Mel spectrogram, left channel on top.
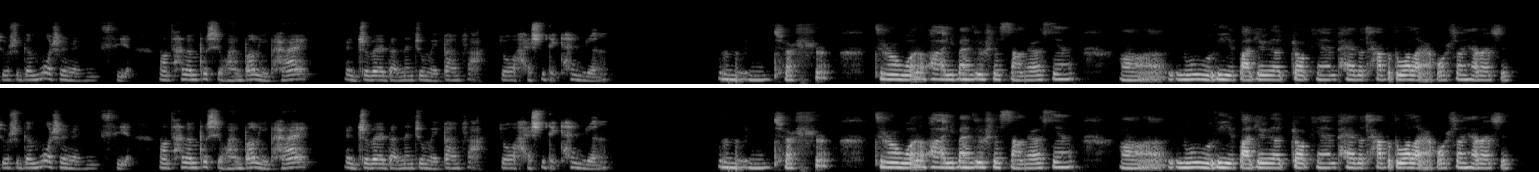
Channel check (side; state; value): left; quieter; 3.5 dB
